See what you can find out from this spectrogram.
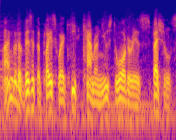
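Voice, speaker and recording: An actor playing a shrewd, commanding police inspector in a 1950s radio drama, with a dry, probing, authoritative manner. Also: male voice, low-pitched, very animated, fast. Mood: interrogating. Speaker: detective inspector. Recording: dull old radio recording with music.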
